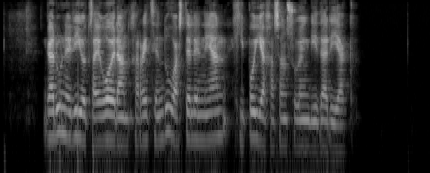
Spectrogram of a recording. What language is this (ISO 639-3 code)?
eus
